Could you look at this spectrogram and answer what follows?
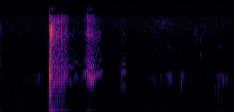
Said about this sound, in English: I haven't been able to do an armpit fart since, like, elementary school.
